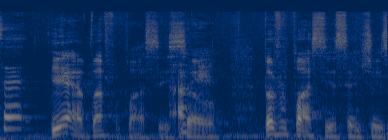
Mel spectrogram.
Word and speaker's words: blepharoplasty: Is that how you pronounce it? Yeah, blepharoplasty.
